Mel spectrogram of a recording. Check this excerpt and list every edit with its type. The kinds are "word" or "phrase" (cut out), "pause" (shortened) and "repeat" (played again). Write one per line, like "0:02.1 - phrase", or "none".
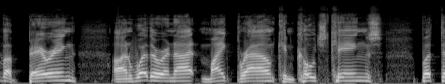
0:03.3 - phrase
